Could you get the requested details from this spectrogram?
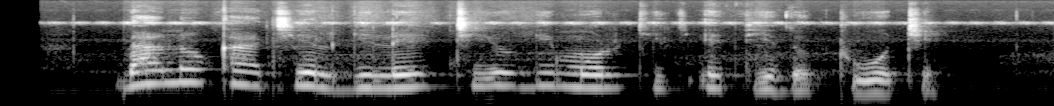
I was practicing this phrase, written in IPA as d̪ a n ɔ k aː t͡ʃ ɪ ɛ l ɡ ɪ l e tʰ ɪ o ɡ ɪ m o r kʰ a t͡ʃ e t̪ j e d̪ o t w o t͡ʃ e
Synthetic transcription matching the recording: d̪ a n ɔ k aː t͡ʃ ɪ ɛ l ɡ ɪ l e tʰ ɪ o ɡ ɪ m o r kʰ i t͡ʃ e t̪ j e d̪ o t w o t͡ʃ e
